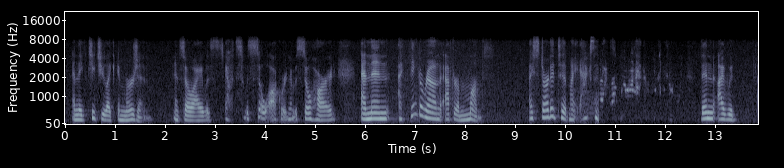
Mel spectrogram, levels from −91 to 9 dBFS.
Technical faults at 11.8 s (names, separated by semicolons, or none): speech suppressed in double talk; other side's voice leaking through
